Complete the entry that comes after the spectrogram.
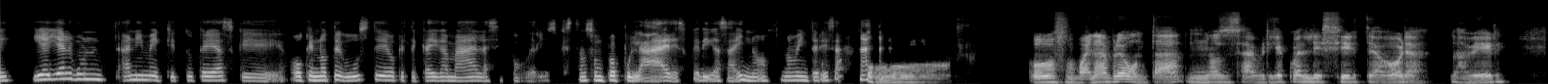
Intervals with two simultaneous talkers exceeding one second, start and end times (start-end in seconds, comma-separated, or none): none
